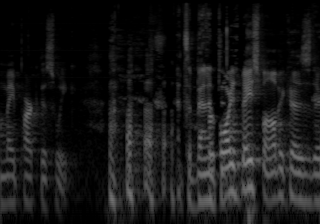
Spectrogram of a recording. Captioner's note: people chuckle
